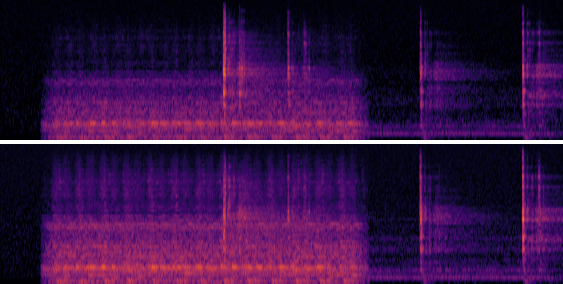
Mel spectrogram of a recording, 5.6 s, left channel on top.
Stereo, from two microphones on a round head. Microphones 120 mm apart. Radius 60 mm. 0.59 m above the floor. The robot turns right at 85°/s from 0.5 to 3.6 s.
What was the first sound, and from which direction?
Typing on a keyboard, 65° left (ahead or behind).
